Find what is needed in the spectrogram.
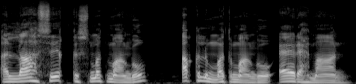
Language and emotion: Urdu, neutral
